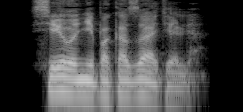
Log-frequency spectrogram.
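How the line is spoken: Skeptical hum. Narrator (Russian): хмыкнул Хендрикс

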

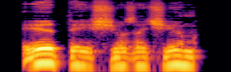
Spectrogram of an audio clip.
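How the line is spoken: General's grumble. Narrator (Russian): скорее проворчал, чем сказал генерал

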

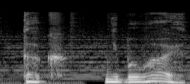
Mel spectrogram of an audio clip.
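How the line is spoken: Hoarse rustling voice. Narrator (Russian): Посаженным голосом прошелестел Сэм

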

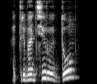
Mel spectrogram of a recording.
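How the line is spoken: Confused questioning. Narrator (Russian): растерянно переспросила Сирина

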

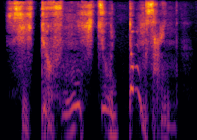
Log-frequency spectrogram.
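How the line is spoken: Hiss. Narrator (German): zischte

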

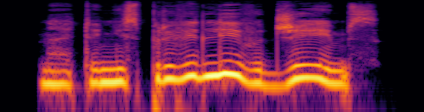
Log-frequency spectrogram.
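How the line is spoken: Resigned sigh. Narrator (Russian): вздохнула обреченно

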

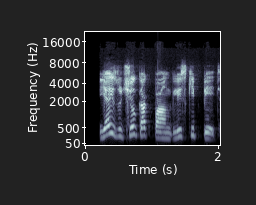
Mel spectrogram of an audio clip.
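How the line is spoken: Plain. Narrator (Russian): сказал Павля

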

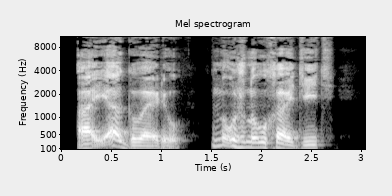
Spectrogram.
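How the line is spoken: Nervous trembling breaking voice. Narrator (Russian): Нервно срывающимся и дрожащим голосом говорил Чикир

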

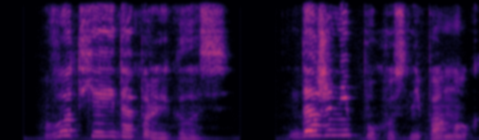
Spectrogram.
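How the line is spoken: Sad inner thought. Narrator (Russian): грустно подумала

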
